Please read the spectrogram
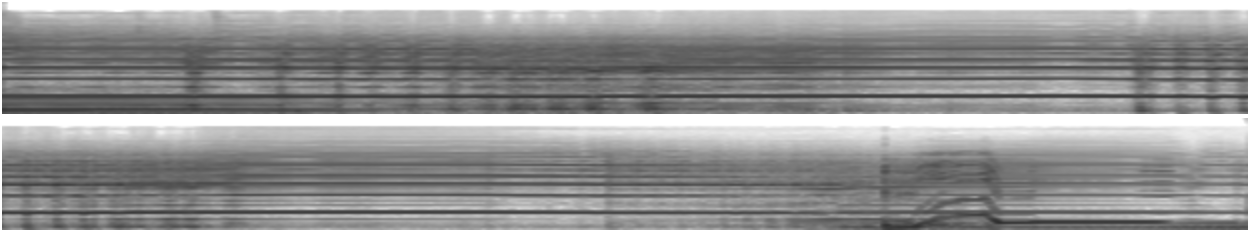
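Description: Distorted electric guitar chord held and left ringing at the close of a punk rock song, slowly thinning out, with a quick sliding bend up and back down near the end before the chord is cut off.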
